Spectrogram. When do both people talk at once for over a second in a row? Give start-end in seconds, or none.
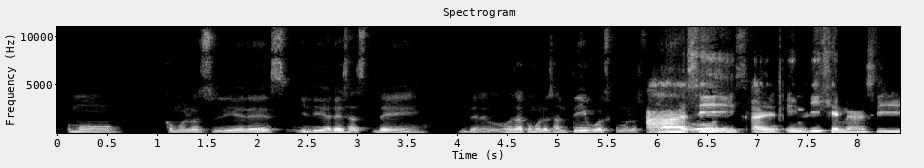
5.8-7.3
